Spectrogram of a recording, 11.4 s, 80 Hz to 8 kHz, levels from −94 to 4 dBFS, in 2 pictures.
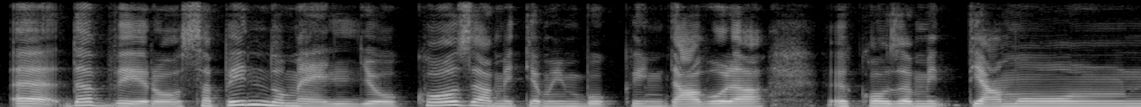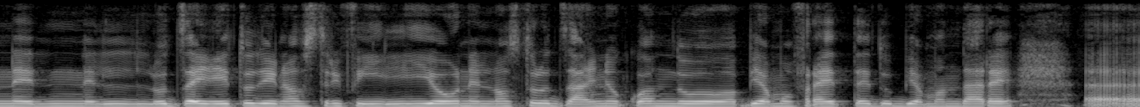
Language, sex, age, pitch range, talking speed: Italian, female, 20-39, 175-200 Hz, 160 wpm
